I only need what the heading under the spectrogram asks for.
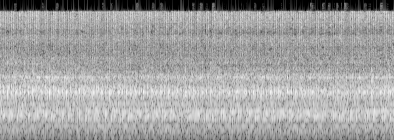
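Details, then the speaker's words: Lister diesel engine newly bolted onto a concrete mixer frame: steady, even chug about three beats a second, no knocks or misses; a healthy idle. "So there's a concrete mixer and Corneille started it and it's running. Corneille hom gestart en hy loop."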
